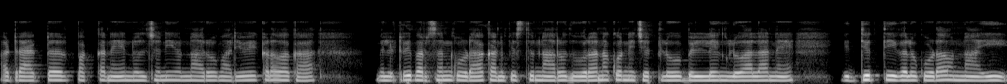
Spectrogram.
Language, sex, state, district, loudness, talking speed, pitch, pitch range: Telugu, female, Andhra Pradesh, Guntur, -19 LUFS, 130 wpm, 190 Hz, 185-195 Hz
